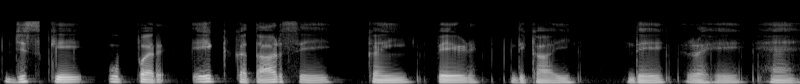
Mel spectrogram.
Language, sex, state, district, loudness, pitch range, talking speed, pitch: Hindi, male, Rajasthan, Jaipur, -21 LUFS, 100-115 Hz, 85 wpm, 105 Hz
